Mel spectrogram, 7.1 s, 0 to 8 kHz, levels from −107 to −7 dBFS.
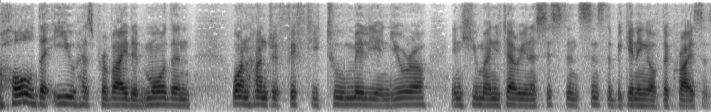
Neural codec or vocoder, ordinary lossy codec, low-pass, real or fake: codec, 16 kHz, 0.4 kbps, LongCat-Audio-Codec; none; 7.2 kHz; fake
